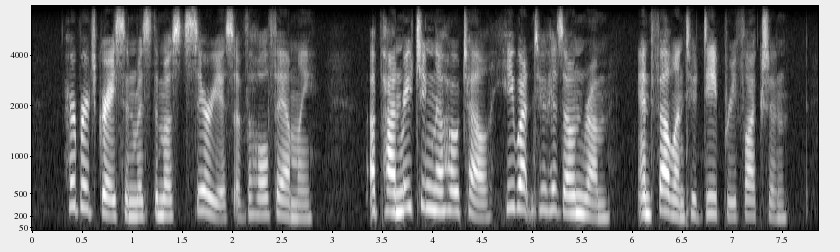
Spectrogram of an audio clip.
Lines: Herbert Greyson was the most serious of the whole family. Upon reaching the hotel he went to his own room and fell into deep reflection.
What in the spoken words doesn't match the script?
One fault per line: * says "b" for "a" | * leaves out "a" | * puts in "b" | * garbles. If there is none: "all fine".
all fine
